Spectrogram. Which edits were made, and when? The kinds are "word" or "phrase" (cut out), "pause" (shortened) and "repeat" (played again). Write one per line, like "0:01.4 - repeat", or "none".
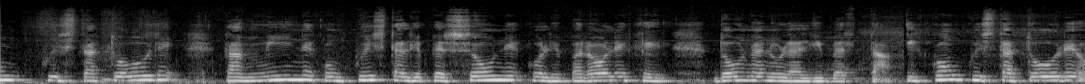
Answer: none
